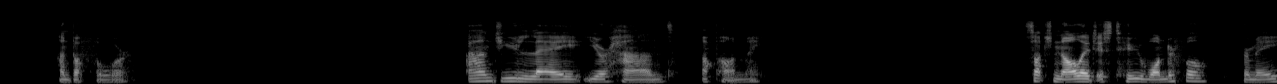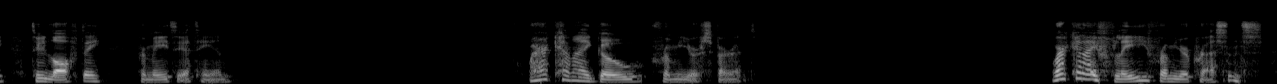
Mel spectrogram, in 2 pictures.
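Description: A young man speaks calmly into a microphone close by, with pauses.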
